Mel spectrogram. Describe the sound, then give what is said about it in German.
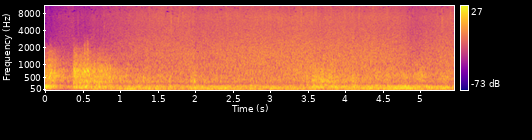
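Steady, dense rain patters continuously against Luca's window, falling all day since early morning, with a deep rumbling low end like thunder underneath; no voices, just an unbroken wash of rainfall throughout. “Es hat heute geregnet. Den ganzen Tag, von früh morgens, ich hörte es schon, als es noch dunkel war, das leise Trommeln der Regentropfen an Lukas Fenster.”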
